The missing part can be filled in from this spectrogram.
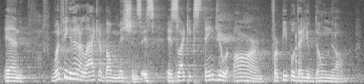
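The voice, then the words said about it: Brazilian accent. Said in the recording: “a Brazilian here ... you listen to my accent”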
